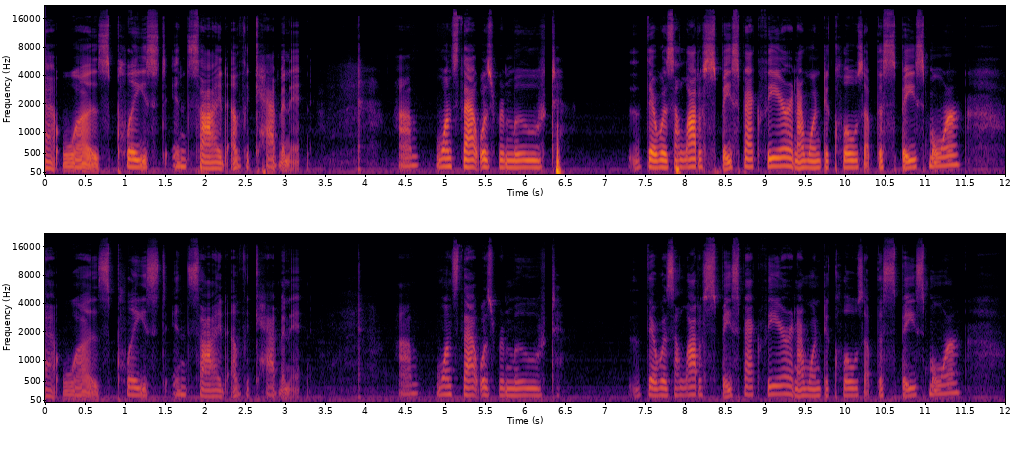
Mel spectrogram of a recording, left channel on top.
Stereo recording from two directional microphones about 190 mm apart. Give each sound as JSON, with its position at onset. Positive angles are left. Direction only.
{"t": 0.0, "sound": "a woman's voice", "side_deg": 35}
